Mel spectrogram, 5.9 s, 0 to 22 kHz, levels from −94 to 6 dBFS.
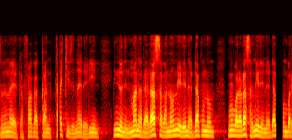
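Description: Packet loss on an ADPCM call hits at 1.16 s, just after "kafa kakan", and again at 5.52 s. Each time the speech drops into hard-edged silence, about 40 ms at first, which fits a couple of lost packets, then about 140 ms, closer to seven. Because the decoder's adaptive predictor and step size lose track of the sender's, the G.722 wideband speech resumes slightly distorted before it settles.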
